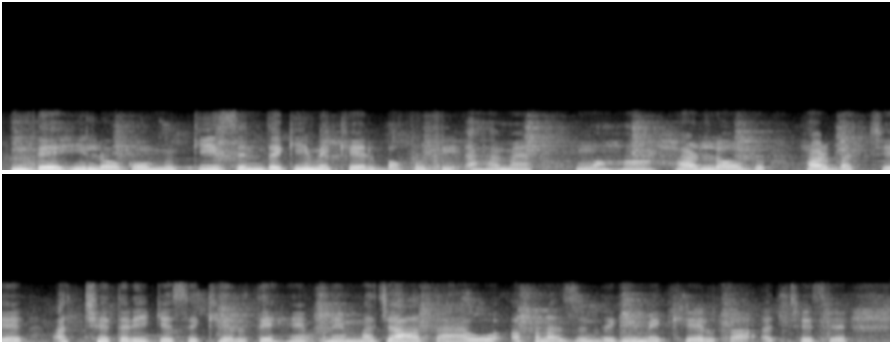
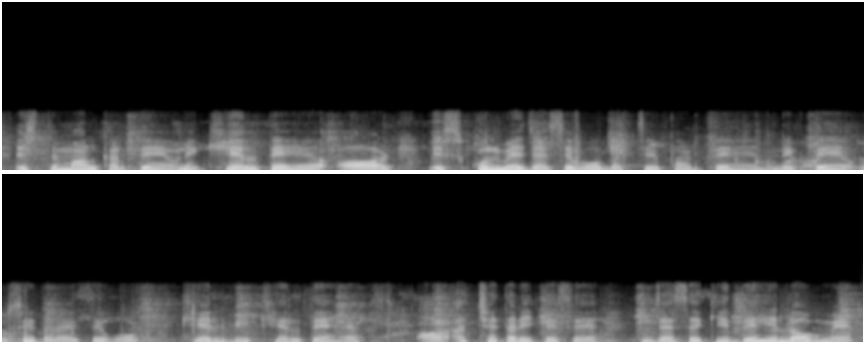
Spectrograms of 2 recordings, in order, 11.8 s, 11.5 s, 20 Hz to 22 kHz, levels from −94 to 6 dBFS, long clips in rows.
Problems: constant background noise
